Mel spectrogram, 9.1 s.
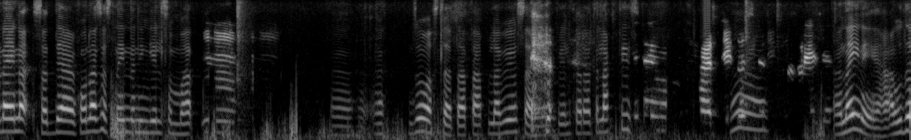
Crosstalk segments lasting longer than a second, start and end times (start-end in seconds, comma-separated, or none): none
